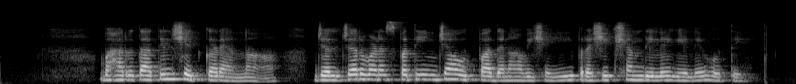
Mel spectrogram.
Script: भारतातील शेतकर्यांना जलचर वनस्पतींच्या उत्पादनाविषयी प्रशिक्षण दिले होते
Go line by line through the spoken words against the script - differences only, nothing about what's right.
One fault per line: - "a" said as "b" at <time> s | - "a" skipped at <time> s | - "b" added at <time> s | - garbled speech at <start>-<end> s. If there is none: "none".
- "गेले" added at 6.7 s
